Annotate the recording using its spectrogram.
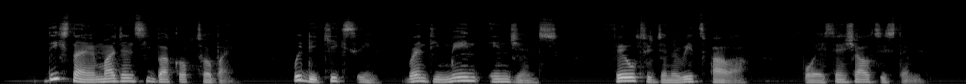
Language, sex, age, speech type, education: Nigerian Pidgin, male, 15-29, spontaneous, tertiary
